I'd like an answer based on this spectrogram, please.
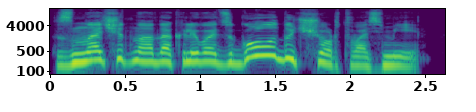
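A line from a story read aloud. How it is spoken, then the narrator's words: Husband's shout. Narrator (Russian): Муж крикнул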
